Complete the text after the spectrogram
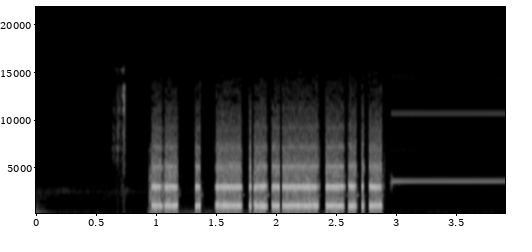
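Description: Loud static hisses and crackles.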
